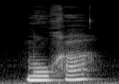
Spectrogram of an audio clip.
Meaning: 1. fly 2. glitch
- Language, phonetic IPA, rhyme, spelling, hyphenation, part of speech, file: Czech, [ˈmou̯xa], -ou̯xa, moucha, mou‧cha, noun, Cs-moucha.ogg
